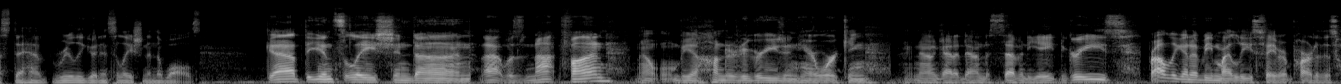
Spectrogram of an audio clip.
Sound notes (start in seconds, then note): none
